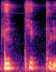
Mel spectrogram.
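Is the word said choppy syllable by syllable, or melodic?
choppy. Each syllable is clipped and evenly pitched. "우리는 beautiful 이러잖아요"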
